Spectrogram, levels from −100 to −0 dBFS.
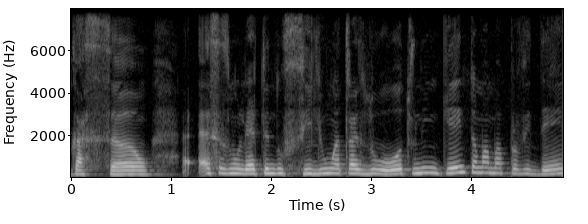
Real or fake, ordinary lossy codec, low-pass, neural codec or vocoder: real; none; none; none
